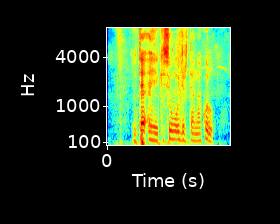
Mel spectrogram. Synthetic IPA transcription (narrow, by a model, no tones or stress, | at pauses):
inteʔajekisumud͡ʒiɾtanakuɾu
